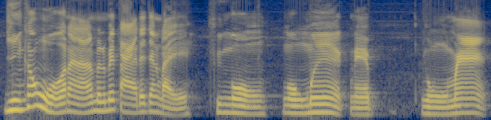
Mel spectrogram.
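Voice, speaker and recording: A young man giving casual gameplay commentary, excitable, breaking into loud exclamations and talking to viewers. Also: a little high, brisk, clean tone.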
